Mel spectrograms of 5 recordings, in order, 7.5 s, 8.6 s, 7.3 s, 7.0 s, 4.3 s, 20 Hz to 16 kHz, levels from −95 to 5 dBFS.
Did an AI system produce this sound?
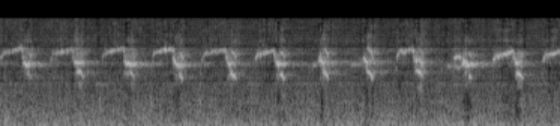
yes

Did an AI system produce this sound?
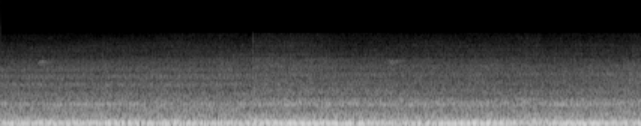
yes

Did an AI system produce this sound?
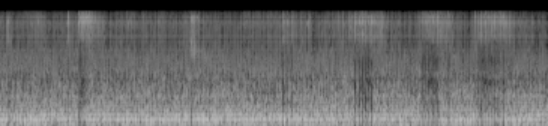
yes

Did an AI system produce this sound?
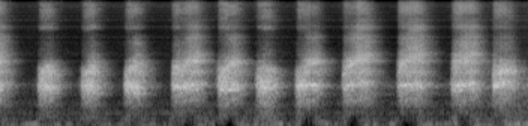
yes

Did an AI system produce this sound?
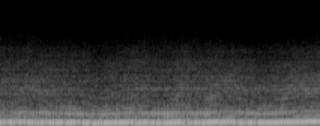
no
